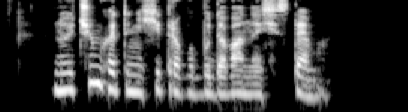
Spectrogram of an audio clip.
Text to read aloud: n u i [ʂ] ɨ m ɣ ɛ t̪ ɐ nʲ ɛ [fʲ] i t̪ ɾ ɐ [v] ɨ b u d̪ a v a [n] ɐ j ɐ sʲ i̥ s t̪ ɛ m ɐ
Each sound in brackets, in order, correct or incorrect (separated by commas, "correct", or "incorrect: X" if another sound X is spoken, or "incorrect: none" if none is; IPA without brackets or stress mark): incorrect: t͡ʂ, incorrect: xʲ, correct, correct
